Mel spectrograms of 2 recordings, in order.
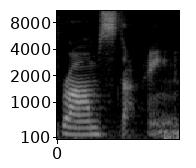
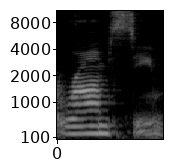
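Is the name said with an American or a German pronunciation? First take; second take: German; American. First: The name is said with a German pronunciation. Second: The name is said with an American pronunciation. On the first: The speaker calls it right. "but it's Rammstein" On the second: The speaker calls it wrong. "that's how Americans say it"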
